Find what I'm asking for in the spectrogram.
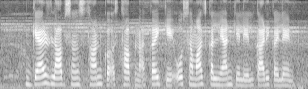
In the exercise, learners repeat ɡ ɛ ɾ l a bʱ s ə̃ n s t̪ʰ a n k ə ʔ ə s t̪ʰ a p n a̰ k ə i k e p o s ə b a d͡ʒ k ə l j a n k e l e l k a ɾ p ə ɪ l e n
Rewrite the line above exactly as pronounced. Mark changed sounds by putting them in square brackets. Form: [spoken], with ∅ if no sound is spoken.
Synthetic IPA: ɡ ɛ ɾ l a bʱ s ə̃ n s t̪ʰ a n k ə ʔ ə s t̪ʰ a p n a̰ k ə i k e [ʔ] o s ə [m] a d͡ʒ k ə l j a n k e l e l k a ɾ [k] ə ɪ l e n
